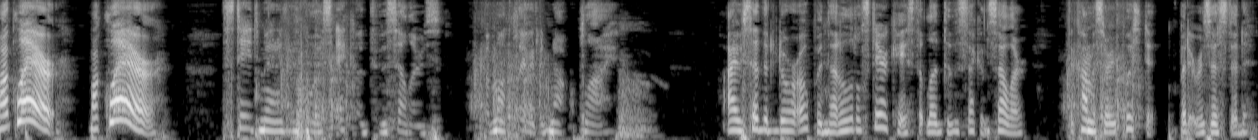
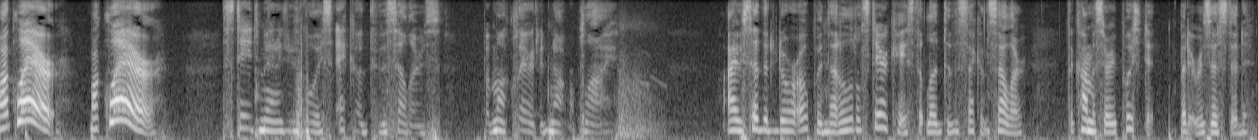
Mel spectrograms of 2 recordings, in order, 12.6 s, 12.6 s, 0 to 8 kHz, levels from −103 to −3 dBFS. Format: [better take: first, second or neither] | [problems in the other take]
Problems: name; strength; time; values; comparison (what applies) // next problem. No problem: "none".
second | noise reduction (classical method Wiener filter)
